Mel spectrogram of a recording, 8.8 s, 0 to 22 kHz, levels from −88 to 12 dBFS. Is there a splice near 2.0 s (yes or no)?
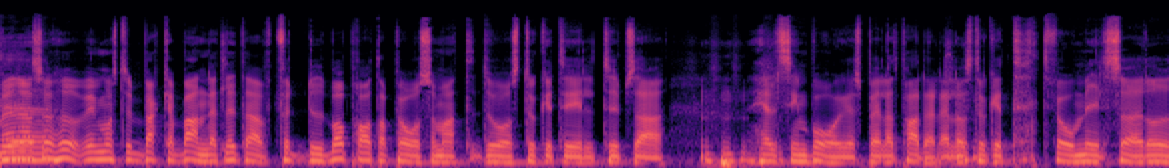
yes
